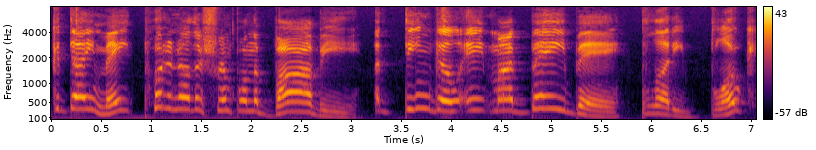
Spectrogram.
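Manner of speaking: put-on loud Australian accent. Pointing someone out, then quoting Crocodile Dundee: Crocodile Dundee voice. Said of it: "it's Crocodile Dundee".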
